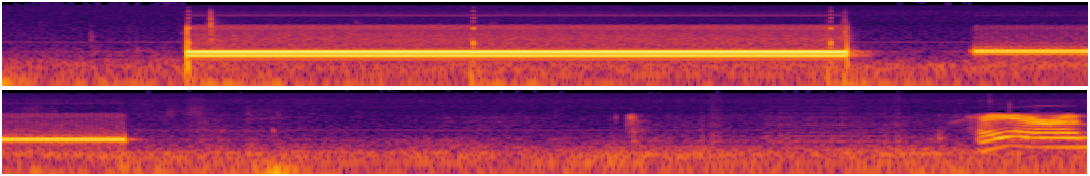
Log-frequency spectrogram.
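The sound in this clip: Telephone tones on a line as a call is placed: a long steady tone lasting about three seconds, a pause, a shorter steady tone, a couple of faint clicks, then a voice speaking briefly at the end.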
